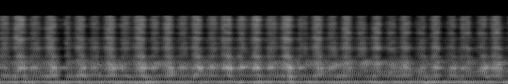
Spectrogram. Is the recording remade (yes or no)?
yes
